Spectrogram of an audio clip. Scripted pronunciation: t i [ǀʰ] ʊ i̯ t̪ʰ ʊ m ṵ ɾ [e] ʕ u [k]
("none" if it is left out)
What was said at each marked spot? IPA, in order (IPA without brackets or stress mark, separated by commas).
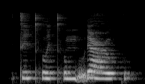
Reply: t̪ʰ, e, k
